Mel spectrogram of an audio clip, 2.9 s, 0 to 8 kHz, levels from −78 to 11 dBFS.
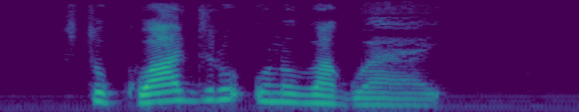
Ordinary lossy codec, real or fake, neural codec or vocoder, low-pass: Opus, 16 kbps; real; none; 7.2 kHz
